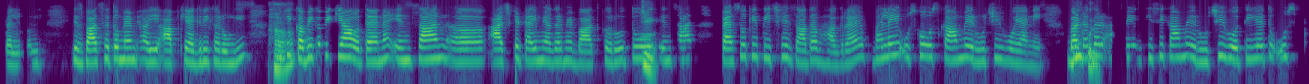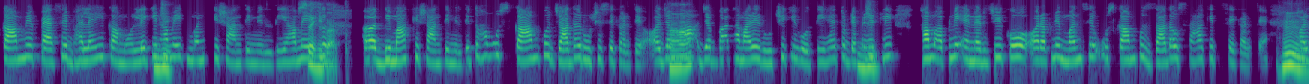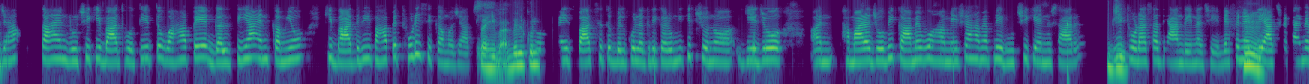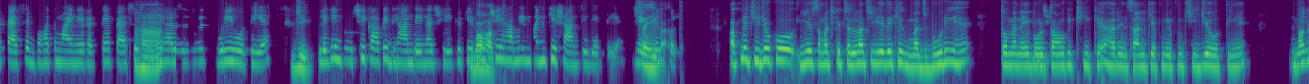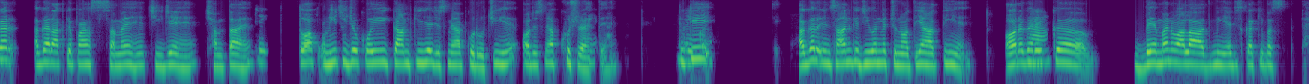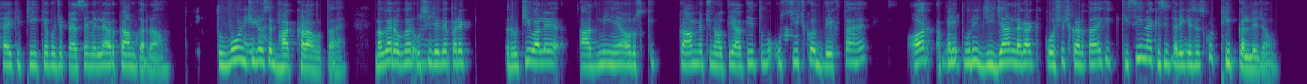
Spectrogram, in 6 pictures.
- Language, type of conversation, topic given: Hindi, unstructured, आपको अपने काम का सबसे मज़ेदार हिस्सा क्या लगता है?
- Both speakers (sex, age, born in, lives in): female, 30-34, India, India; male, 55-59, India, India
- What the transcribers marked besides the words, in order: in English: "एग्री"; distorted speech; in English: "टाइम"; in English: "बट"; tapping; in English: "डेफ़िनेटली"; in English: "एनर्जी"; other background noise; in English: "एंड"; in English: "एंड"; in English: "एग्री"; in English: "डेफ़िनेटली"; in English: "टाइम"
